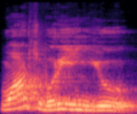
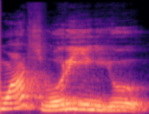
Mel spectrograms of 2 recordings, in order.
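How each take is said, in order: Both takes have the same delivery.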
